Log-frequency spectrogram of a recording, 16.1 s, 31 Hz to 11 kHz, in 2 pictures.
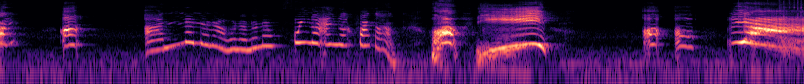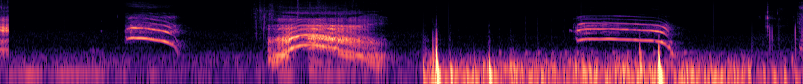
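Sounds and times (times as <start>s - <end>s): high-pitched wordless cries: 6.4s - 8.2s
camera handling rumble: 14.7s - 16.0s.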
